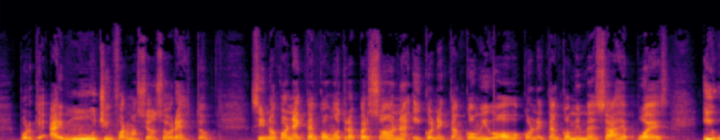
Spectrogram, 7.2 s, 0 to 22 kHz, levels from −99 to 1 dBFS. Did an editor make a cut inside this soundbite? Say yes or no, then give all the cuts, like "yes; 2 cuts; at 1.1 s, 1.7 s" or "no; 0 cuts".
no; 0 cuts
